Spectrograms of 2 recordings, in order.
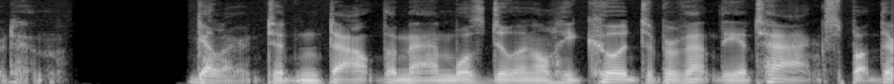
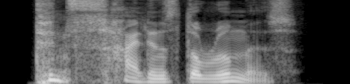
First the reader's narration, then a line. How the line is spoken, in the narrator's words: Gellert sighed irritably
